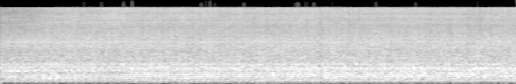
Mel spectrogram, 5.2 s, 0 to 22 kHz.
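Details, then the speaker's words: Engine on dynamometer at maximum load testing an Edelbrock Thunder 1813 carburetor: loud dense steady roar, no knocks, misses or rattles; reading went off the scale, over 600 ft-lb torque, engine doesn't strain. "That thing went right off the end of the scale there. That doesn't even strain."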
